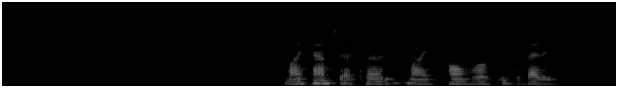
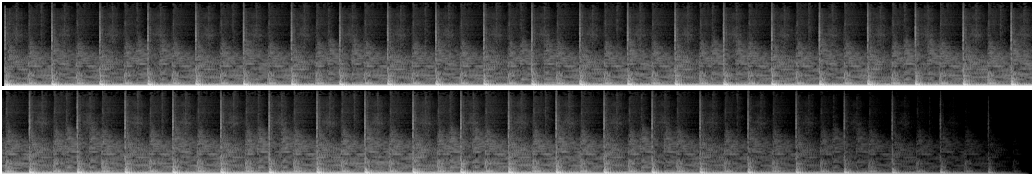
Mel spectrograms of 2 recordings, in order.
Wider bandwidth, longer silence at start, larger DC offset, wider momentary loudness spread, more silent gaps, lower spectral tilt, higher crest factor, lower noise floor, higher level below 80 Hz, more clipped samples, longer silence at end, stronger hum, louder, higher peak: second, 5.6 kHz vs over 20 kHz; first, 2.8 s vs 0 s; second, under 0.1% vs 30%; about the same, 9 LU vs 7 LU; neither; first, -6.5 dB/octave vs -5 dB/octave; first, 22 dB vs 12 dB; first, under -90 dBFS vs -39 dBFS; second, under -90 dBFS vs -22 dBFS; neither; first, 0.6 s vs 0 s; neither; second, -50 LUFS vs -23 LUFS; second, -30 dBFS vs -2 dBFS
